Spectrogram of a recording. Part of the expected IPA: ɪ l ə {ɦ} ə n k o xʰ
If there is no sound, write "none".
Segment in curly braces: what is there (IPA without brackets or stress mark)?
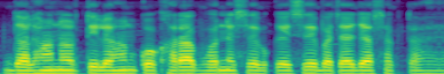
ɦ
